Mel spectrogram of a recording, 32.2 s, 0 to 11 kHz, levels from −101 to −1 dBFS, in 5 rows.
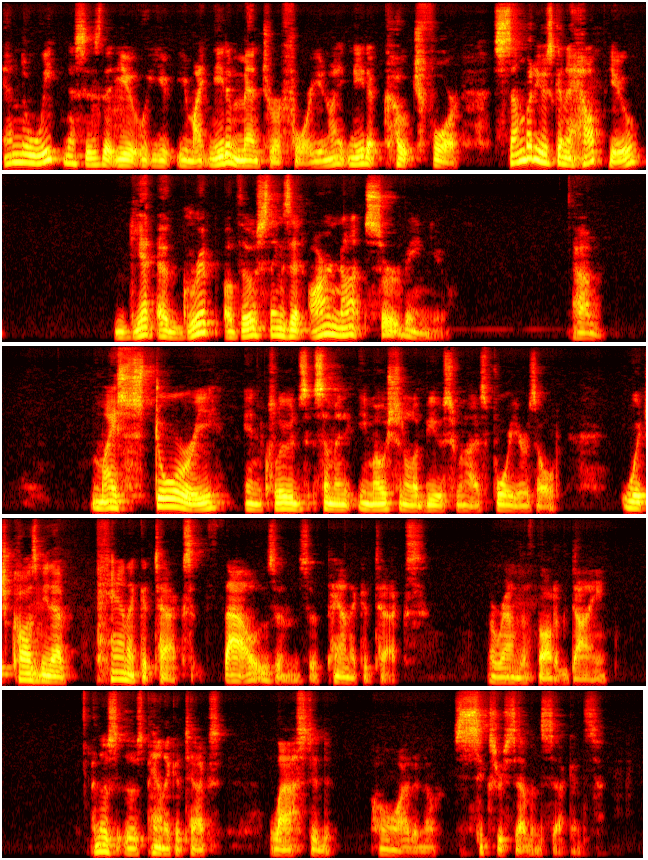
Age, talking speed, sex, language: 50-69, 145 wpm, male, English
